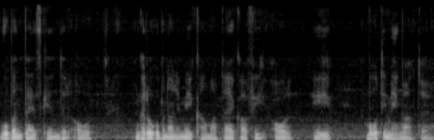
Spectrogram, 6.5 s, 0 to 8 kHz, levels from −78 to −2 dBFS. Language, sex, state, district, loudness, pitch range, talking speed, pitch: Hindi, male, Bihar, Kishanganj, -28 LUFS, 110-115 Hz, 200 wpm, 110 Hz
